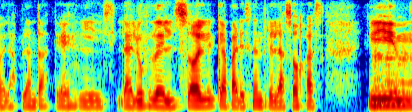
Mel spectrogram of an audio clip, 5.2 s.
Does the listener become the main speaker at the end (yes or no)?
no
